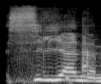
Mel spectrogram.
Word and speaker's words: Cillian: Euh, Openheimer de Christopher Nolan avec Cillian Murphy.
